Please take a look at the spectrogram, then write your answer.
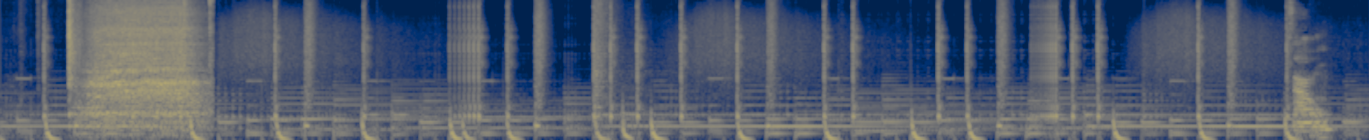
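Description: A hair dryer blasts loudly for about a second, then clicks and taps follow with a quieter steady whir underneath, and the dryer returns briefly at the end.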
